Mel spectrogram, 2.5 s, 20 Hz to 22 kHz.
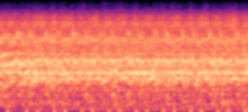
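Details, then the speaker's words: Suzuki Intruder 125 cranks but won't start: starter spins steadily with even pulses, never firing; ignition module voltage drops from about 10.7 V to about 8 V while cranking, too low for the module to work (needs 12–15 V). "więc już ten motocykl nie chce odpalić za chiny ludowe nie jest to nie do przeskoczenia naprawdę niskie napięcie moduł po prostu nie możesz tego wygenerować"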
